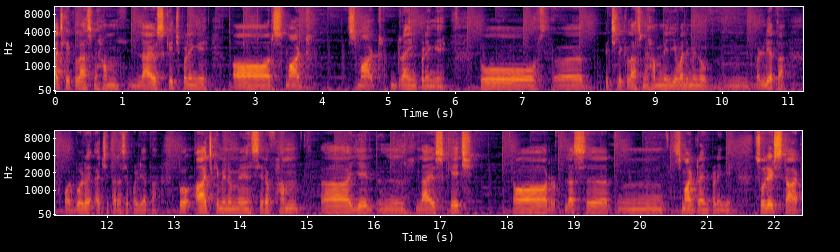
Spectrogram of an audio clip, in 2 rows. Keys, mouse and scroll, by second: 10.6 middle click, 14.6-16.1 middle drag, 17.2 middle click, 18.3 click.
